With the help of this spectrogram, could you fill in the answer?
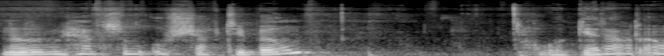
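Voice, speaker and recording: Somewhat breathy, a man with a Danish accent speaks at a fairly high pitch. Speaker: miniature painting youtuber. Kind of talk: tutorial.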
